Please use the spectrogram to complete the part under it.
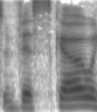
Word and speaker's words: VSCO: So Visco, which is spelled V S C O. It's pronounced Visco.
